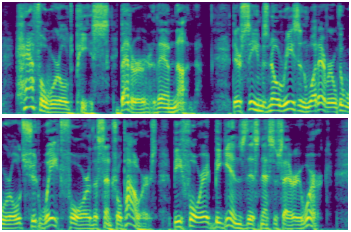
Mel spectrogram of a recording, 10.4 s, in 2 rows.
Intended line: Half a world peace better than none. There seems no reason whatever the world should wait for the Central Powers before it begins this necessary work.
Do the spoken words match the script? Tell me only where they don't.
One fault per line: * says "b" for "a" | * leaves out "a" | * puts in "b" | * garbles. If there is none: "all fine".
all fine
